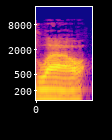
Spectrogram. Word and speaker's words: Lowe: Yes, and I mispronounced his name. It is Lau. Good for you. – Because Nathaniel Lowe, who is not related, has it spelled the same way, is in the same organization. He's Lowe. Yeah.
